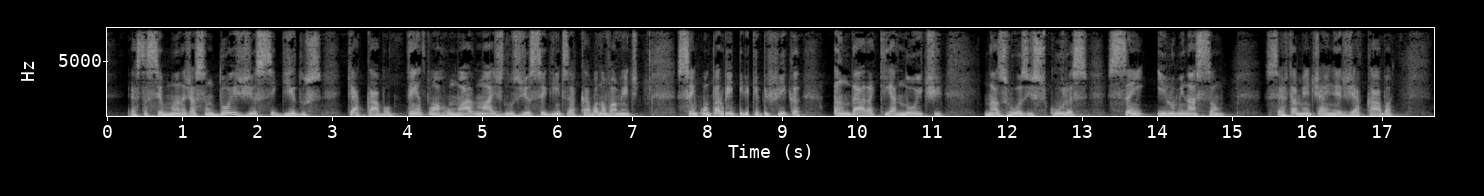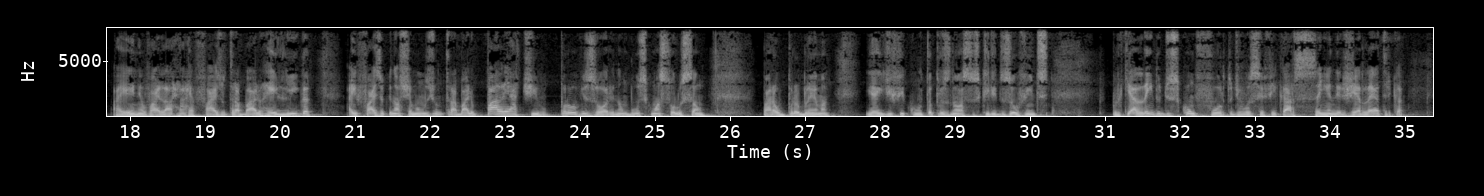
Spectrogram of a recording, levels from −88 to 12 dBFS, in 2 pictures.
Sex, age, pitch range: male, 50-69, 100-140 Hz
